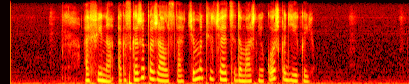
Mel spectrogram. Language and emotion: Russian, neutral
